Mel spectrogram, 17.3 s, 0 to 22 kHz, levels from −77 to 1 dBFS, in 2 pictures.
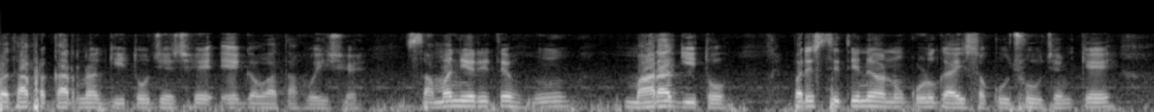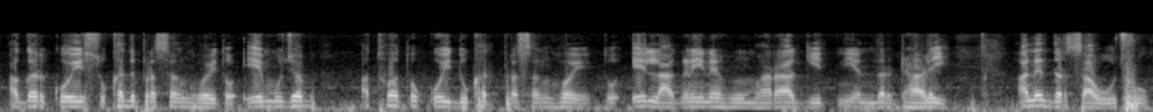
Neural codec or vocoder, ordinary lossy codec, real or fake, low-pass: none; AAC, 48 kbps; real; 7.2 kHz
